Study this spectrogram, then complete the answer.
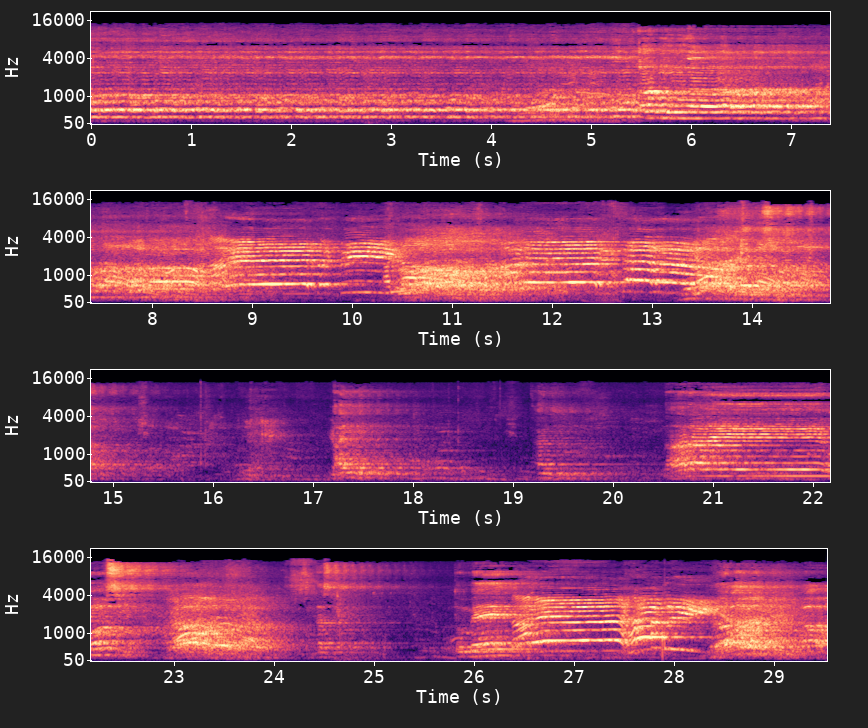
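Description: A man sings into a microphone, heard through loudspeakers in a large echoing hall.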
